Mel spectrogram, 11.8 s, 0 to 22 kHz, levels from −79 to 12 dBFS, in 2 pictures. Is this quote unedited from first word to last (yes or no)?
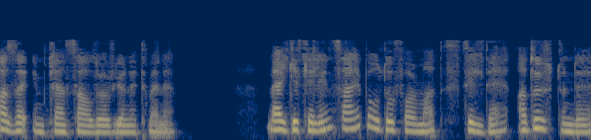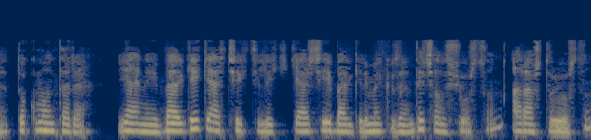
yes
